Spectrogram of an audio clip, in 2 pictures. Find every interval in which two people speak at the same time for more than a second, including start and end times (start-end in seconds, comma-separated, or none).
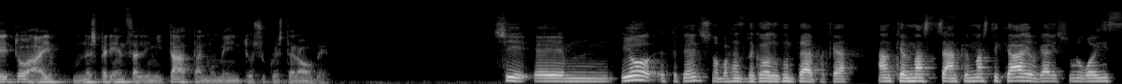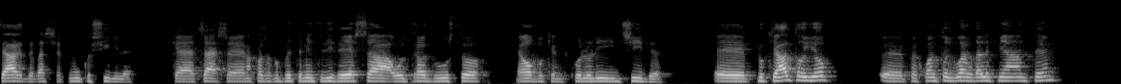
none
